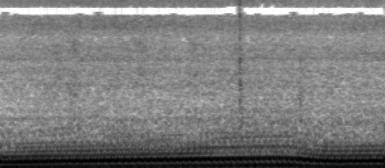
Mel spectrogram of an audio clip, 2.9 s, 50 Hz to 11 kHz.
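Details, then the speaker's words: 2004 Toyota Camry with replacement transmission, road test heading onto the highway: the engine pulls steadily under load, then the pitch drops cleanly in one quick step; a crisp upshift, with no slip or flare. "oh so crisp very nice shift"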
